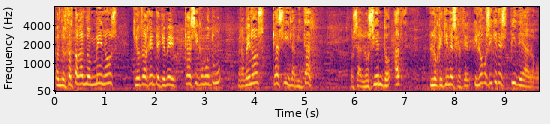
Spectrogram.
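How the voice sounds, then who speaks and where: Over noticeable background noise, a man with an extremely high voice talks at a moderate pace with ordinary pitch variation. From Bilbao, Basque Country. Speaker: café owner. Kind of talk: casual chat. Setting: café. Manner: animated.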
